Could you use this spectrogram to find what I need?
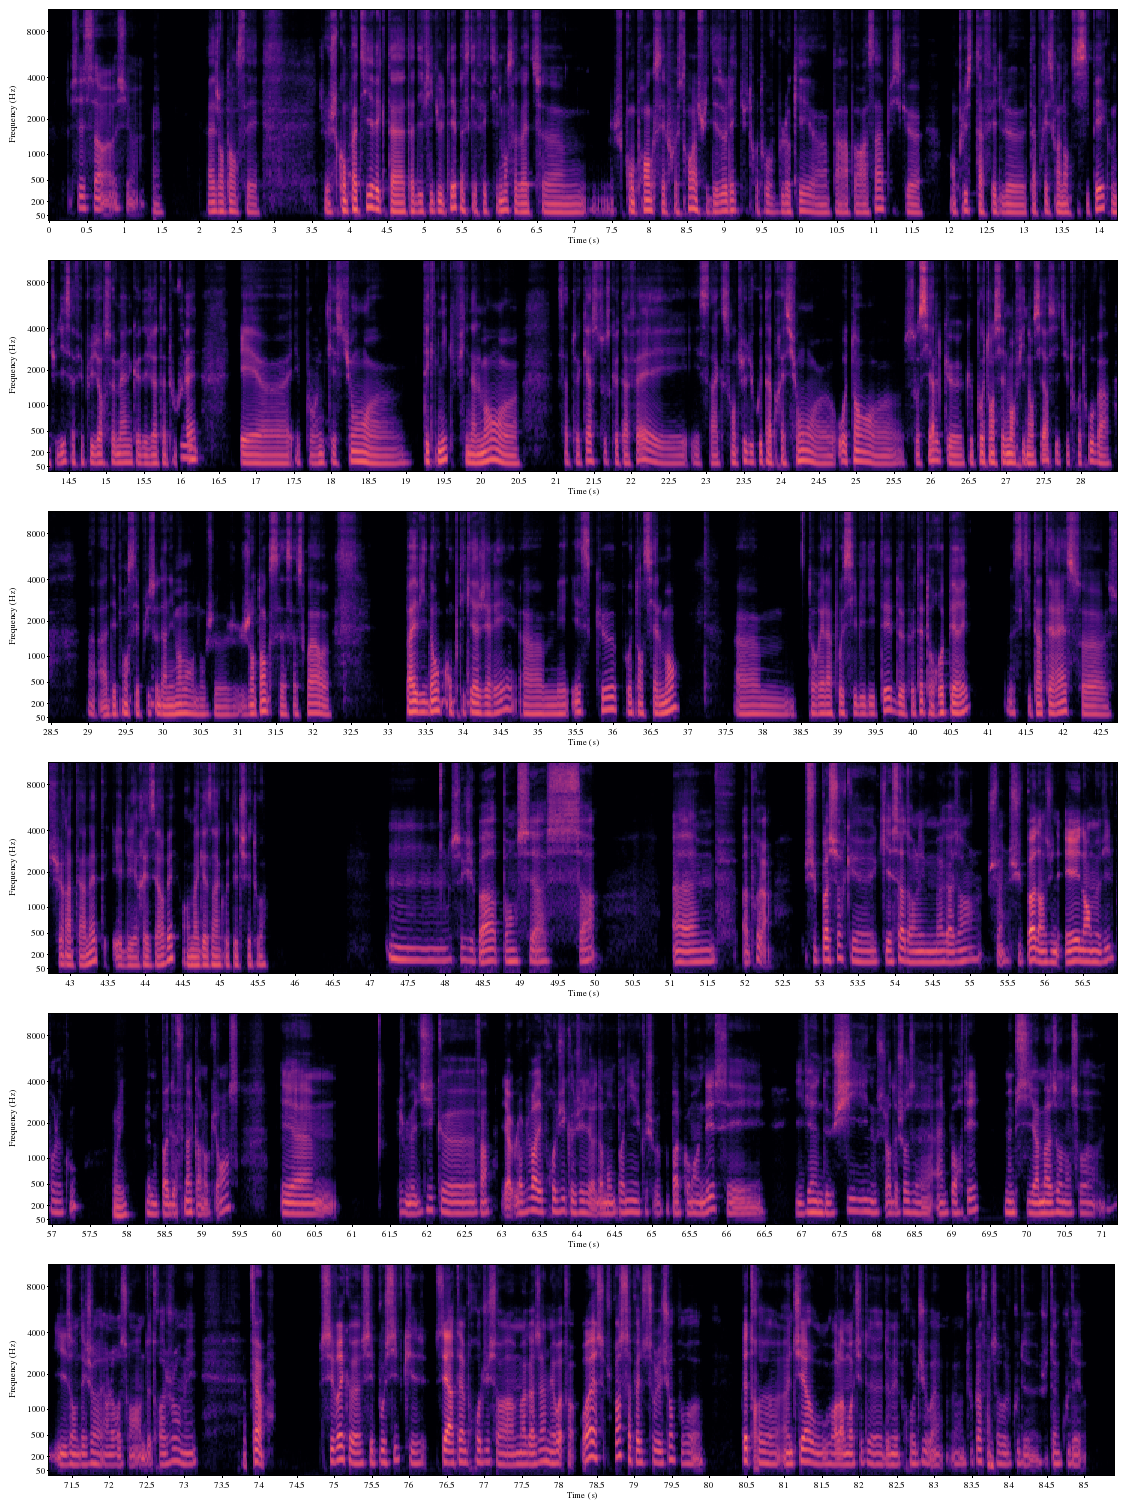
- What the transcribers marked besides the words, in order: inhale; drawn out: "hem"; stressed: "technique"; stressed: "pas évident"; drawn out: "hem"; stressed: "repérer"; stressed: "réserver"; drawn out: "Mmh"; scoff; stressed: "énorme"; other background noise
- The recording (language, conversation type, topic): French, advice, Comment gérer la pression financière pendant les fêtes ?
